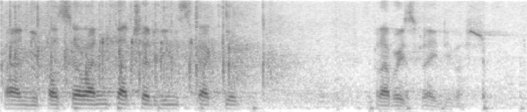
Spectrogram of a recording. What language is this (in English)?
Polish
